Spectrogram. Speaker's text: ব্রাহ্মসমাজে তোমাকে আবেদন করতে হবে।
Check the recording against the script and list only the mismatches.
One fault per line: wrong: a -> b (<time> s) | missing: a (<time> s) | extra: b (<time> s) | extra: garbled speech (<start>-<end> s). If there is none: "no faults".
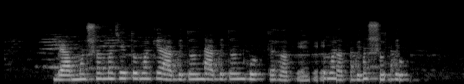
extra: আবেদন (2.1 s)
extra: garbled speech (3.1-4.1 s)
